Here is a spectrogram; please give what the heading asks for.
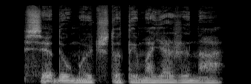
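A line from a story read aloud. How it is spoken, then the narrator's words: Whisper in ear. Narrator (Russian): шепнул он на ухо девушке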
